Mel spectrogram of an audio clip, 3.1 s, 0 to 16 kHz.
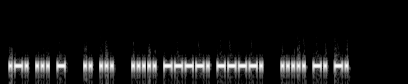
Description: Morse code, heard as a keyed tone, about 61 wpm, 700 Hz. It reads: RST IS 599 5NN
